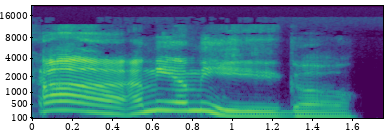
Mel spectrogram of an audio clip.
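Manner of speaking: mock Italian accent on Spanish words; fake Italian accent. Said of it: "with an obnoxious fake Italian accent".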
